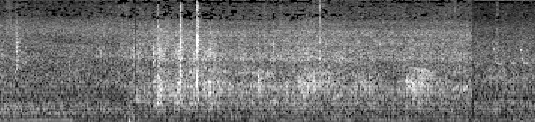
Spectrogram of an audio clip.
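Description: A few sharp metallic clicks about two seconds in, from a steel spoon knocking against a stainless steel plate. Under them is a steady outdoor background rumble with a low hum.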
